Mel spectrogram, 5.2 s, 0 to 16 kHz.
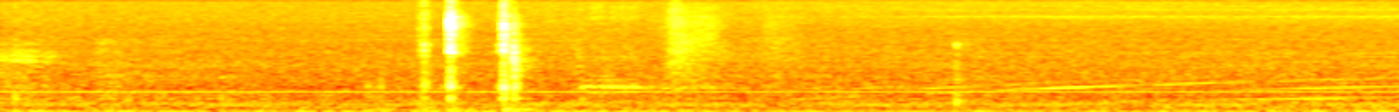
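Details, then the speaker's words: WD Red NAS hard drive spin-up from cold boot in a quiet room: a couple of soft clicks then a faint whine rising smoothly as platters reach speed; very low noise, healthy. "go so very very low indeed we've used these exact settings on a number of larger than 8 tb and pro series drives and it has always broken into the double digits let's try listen again very very low noise indeed"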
